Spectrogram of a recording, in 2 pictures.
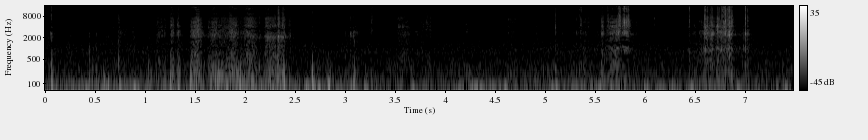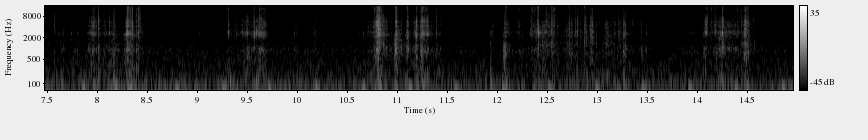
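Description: An open, small cardboard matchbox drawer full of red-tipped wooden matches is tapped and scratched with a fingernail. Quiet, dry, bright scratching bursts come and go over a soft low rustle, with short crisp taps and no ring.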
